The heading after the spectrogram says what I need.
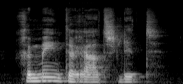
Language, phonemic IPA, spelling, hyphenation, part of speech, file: Dutch, /ɣəˈmeːn.tə.raːtsˌlɪt/, gemeenteraadslid, ge‧meen‧te‧raads‧lid, noun, Nl-gemeenteraadslid.ogg
- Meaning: municipal council member (member of a local-government council)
